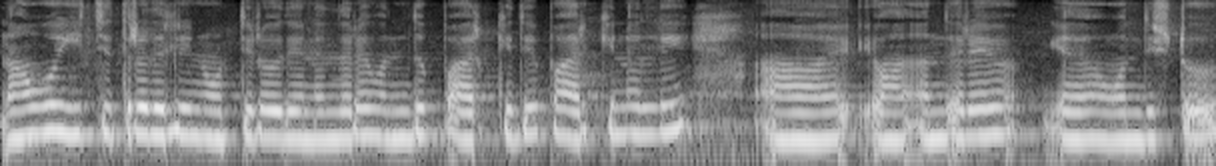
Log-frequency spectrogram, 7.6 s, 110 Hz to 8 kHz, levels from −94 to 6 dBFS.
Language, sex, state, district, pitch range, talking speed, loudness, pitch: Kannada, female, Karnataka, Belgaum, 225-255 Hz, 80 wpm, -14 LUFS, 240 Hz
